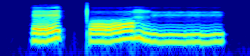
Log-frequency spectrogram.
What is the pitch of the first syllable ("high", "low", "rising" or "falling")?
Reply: rising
